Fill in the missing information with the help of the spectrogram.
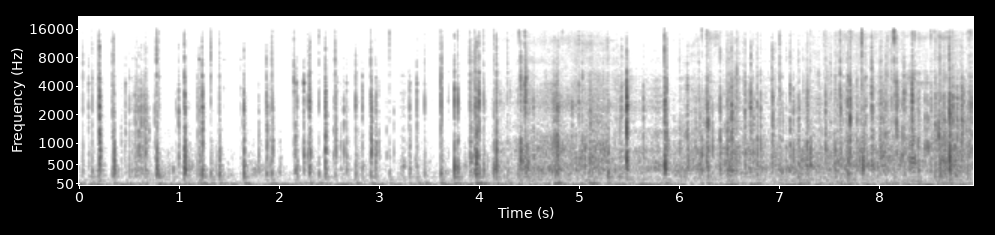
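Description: A red plastic keyboard with round, typewriter-style plastic keycaps, lying on a fur rug, is typed on with fingertips and long nails. A steady stream of crisp, fast clicking taps is heard, centered in the mid range with bright edges and almost no ring. The typing grows denser and slightly louder toward the end.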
